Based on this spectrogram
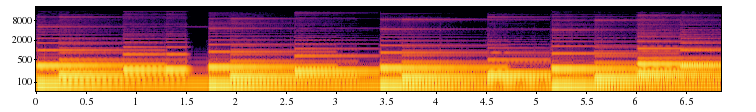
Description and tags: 8-bit Chords
awesome, chords, digital, drum, game, loop, melody, sounds, synth, video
